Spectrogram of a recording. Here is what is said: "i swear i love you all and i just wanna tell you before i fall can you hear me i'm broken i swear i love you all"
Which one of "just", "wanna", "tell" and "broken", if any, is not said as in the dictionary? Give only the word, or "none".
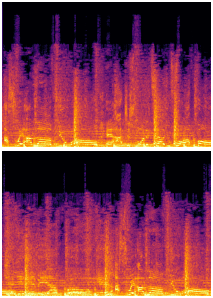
broken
